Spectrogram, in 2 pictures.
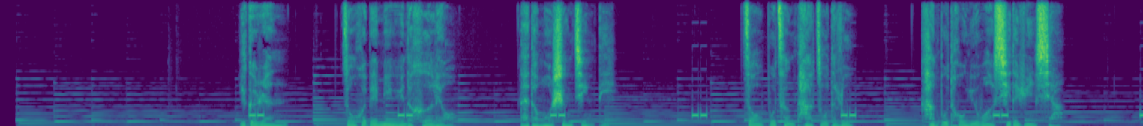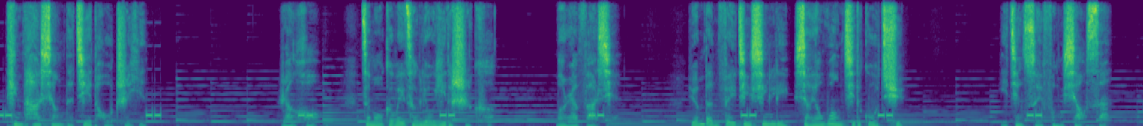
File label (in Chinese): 女 旁白 独立个性态度内心独白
